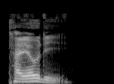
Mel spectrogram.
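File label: "coyote", English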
